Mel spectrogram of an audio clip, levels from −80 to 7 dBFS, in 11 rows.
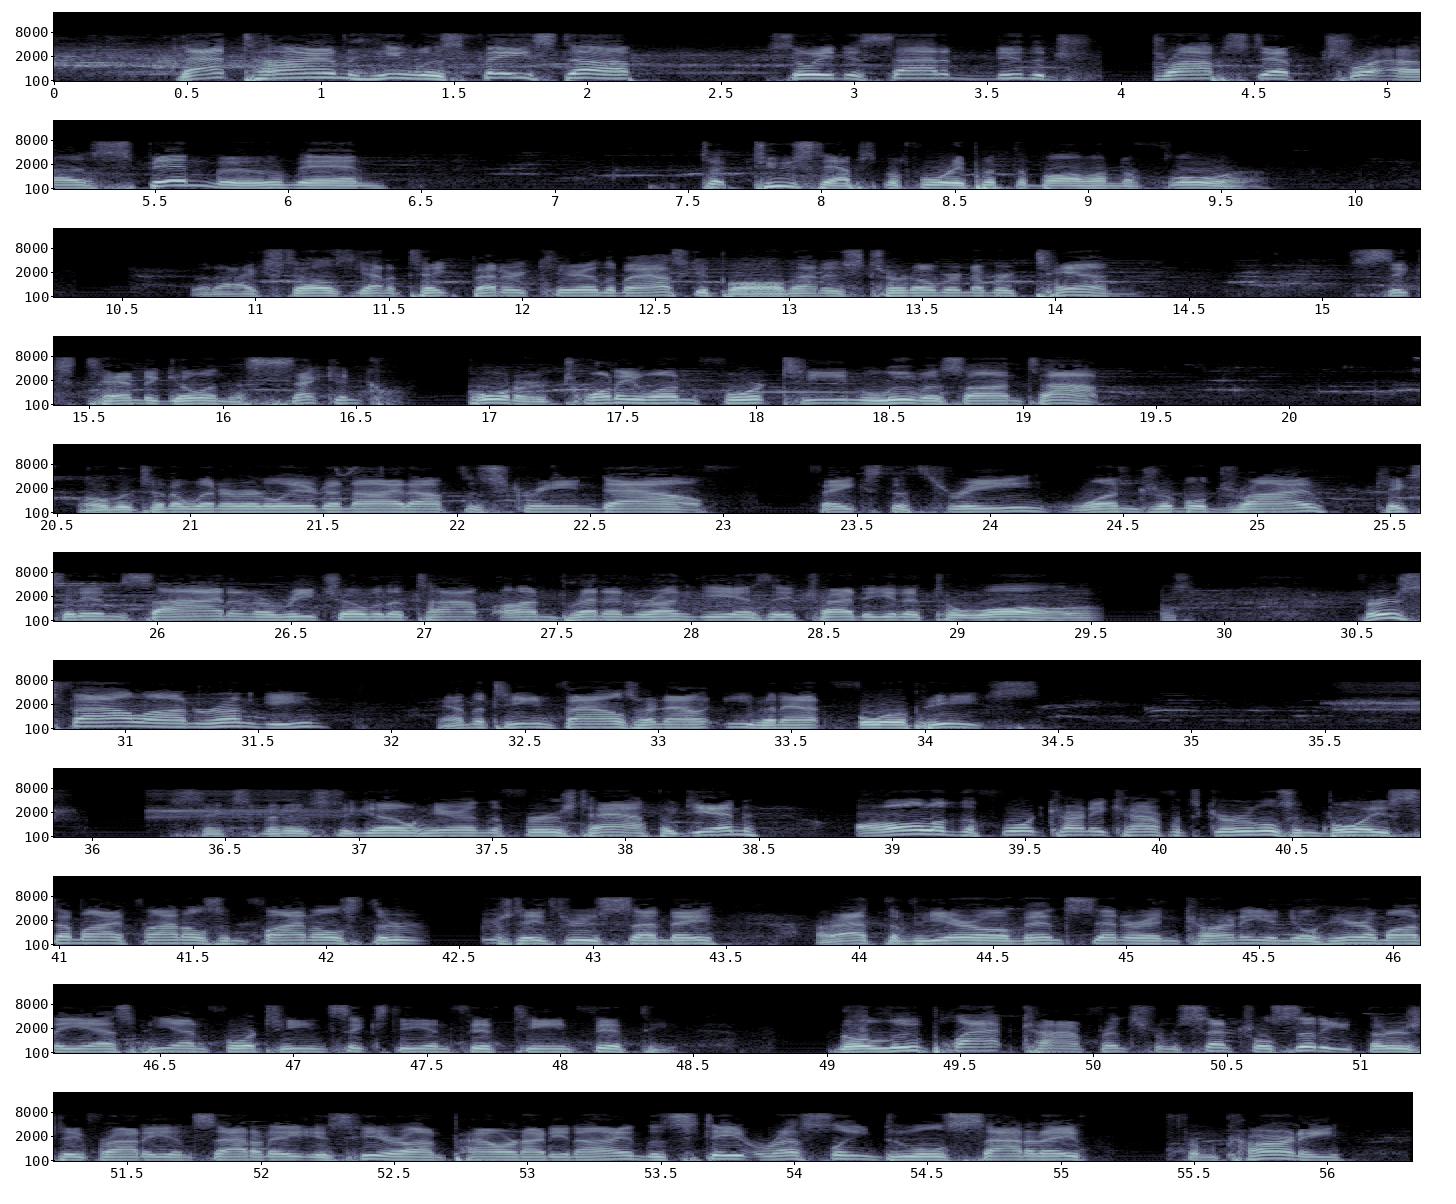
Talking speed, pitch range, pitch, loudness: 185 wpm, 130-160 Hz, 140 Hz, -21 LUFS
